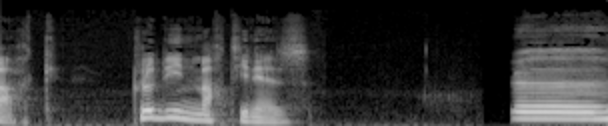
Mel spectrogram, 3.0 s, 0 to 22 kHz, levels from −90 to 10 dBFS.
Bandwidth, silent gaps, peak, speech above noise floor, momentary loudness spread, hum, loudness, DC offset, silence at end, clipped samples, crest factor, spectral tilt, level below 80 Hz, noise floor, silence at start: 11 kHz; none; -2 dBFS; 42 dB; 21 LU; none; -19 LUFS; under 0.1%; 0 s; under 0.1%; 20 dB; -6.5 dB/octave; -56 dBFS; -60 dBFS; 0 s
